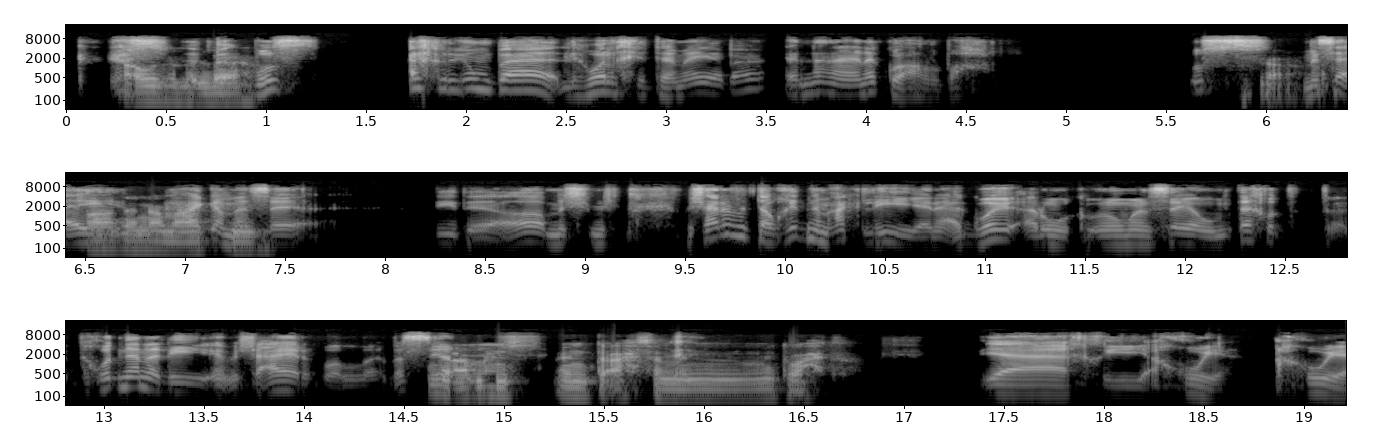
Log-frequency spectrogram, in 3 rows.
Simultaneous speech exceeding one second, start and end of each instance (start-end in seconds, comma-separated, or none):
6.0-7.4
